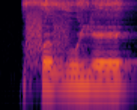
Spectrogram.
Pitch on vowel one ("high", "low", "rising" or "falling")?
low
